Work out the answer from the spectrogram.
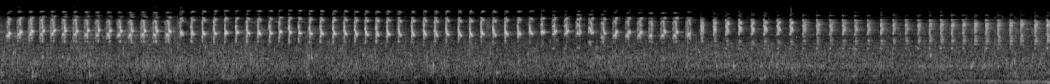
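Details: Lovebird in a master-training recording delivering a long unbroken trill of shrill, rapid chirps, about six per second, steady and loud throughout, with a faint low hum near the close.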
